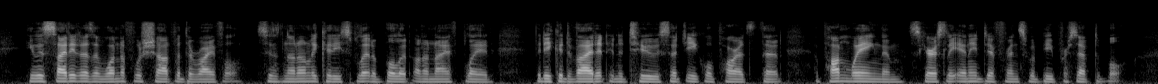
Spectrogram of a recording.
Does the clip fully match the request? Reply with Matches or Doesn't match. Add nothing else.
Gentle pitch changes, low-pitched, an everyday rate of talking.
Doesn't match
